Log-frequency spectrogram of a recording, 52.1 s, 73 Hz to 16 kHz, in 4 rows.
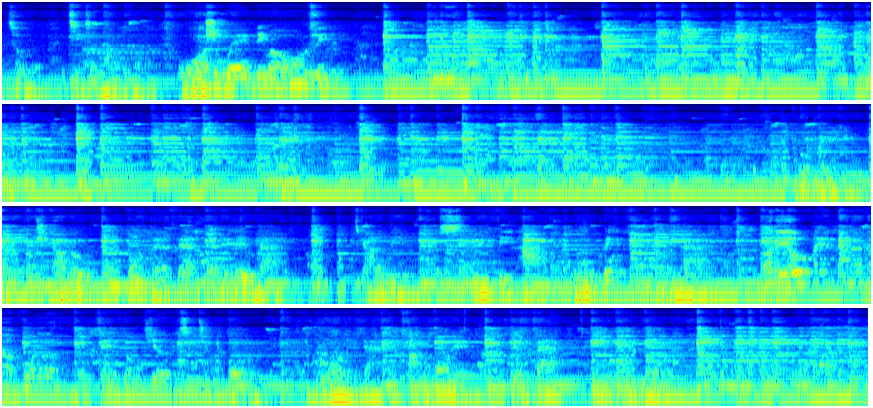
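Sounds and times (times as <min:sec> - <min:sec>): low bass notes: 0:00.0 - 0:52.0
plucked and strummed guitars: 0:00.0 - 0:52.0.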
